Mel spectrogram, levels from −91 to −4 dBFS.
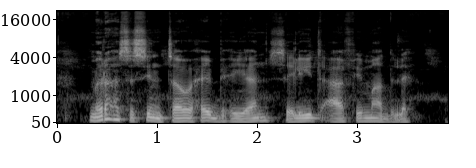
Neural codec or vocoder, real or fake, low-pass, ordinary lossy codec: vocoder, 44.1 kHz, 128 mel bands every 512 samples, BigVGAN v2; fake; none; none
